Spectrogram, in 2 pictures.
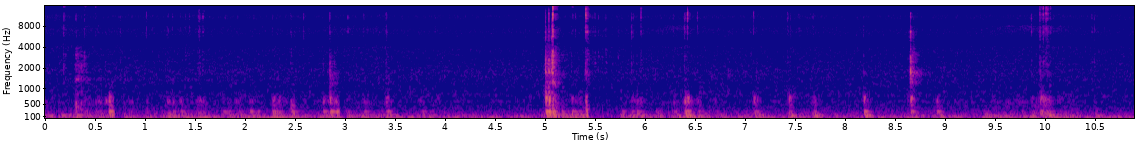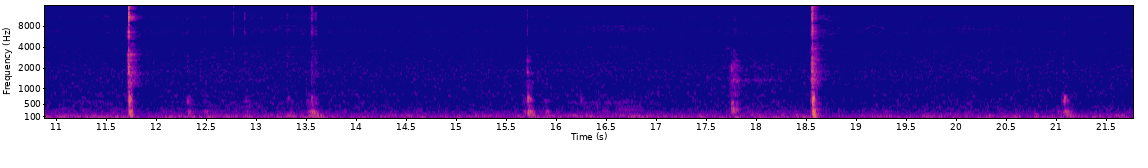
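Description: Faint, irregular clicking of a hook pick working the pin tumblers of a challenge lock held under tension, with a few sharper clicks scattered through, the loudest near the end.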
